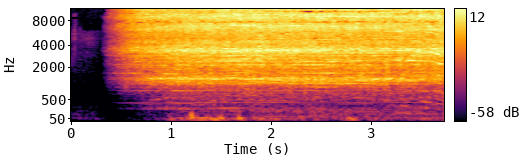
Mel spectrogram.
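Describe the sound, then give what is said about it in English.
Power drills whine up after a brief pause and then run steadily at full speed, a loud, sustained high-pitched mechanical roar with low rumbling thuds underneath, in the village of Guidemartin, a quiet community of 2,000 people with no electricity, about 100 kilometers from Dakar, Senegal. “The roar of power drills fills the air in the village of Guidemartin, a typically quiet community of 2,000 people located some 100 kilometers from the Senegalese capital of Dakar.”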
